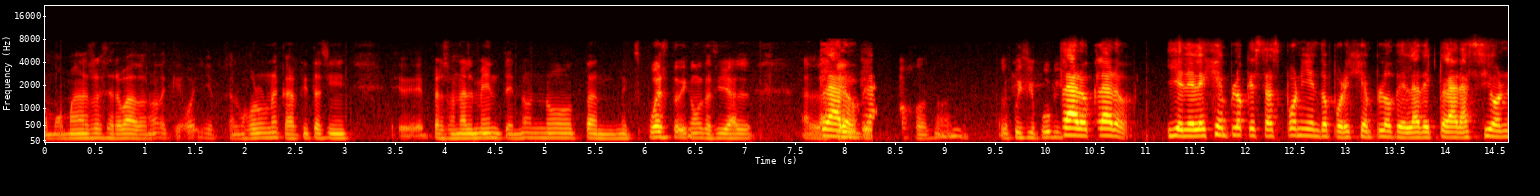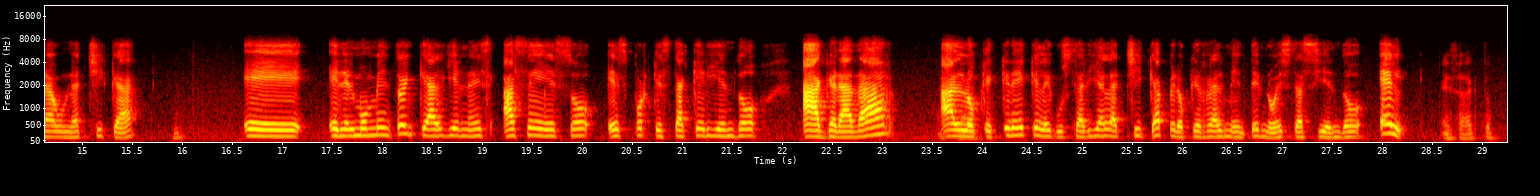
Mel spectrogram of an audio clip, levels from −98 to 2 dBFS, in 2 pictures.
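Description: A speech recording carried over a call, with nothing above 8 kHz, which fits Opus at about 32 kbps. Where both sides talked at once, the echo canceller likely could not tell its own talker from the returning far-end sound and turned both down, causing speech suppressed in double talk. From 0.04 to 1.63 s the voice dips gently, by only a few decibels. Much harder cuts, close to silence, hit at 8.29 to 8.65 s, 15.72 to 15.97 s and 28.54 to 28.65 s. From 8.14 to 10.93 s the far end's canceller likely failed to remove all of its loudspeaker pickup, producing an echo leak: a copy of the voice returns 403 ms late, roughly 10 dB below the direct speech.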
